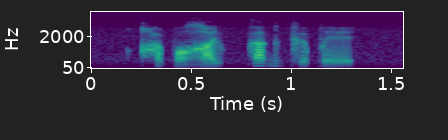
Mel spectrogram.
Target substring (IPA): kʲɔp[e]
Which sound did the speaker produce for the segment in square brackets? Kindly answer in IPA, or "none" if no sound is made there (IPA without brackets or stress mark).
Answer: e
